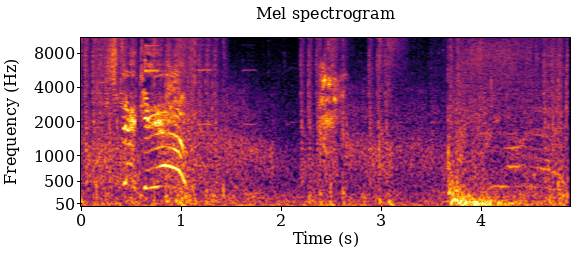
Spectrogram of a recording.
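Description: A grenade explodes with a deep boom.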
